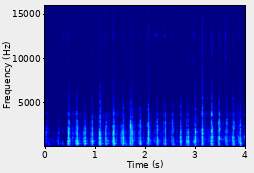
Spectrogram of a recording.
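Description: Fabric scissors snipping through knit sweater fabric in quick, even cuts, about six snips a second, starting about half a second in.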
